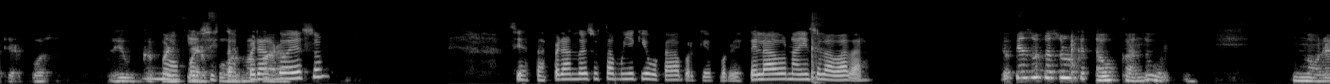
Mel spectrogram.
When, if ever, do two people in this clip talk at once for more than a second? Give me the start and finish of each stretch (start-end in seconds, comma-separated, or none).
1.6-2.9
